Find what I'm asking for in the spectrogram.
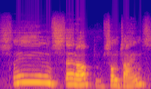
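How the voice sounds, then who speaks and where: This is a man speaking. He has a Mexican accent. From Mexico. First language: Spanish. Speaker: accounting software consultant. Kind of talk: tutorial. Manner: halting, many fillers.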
